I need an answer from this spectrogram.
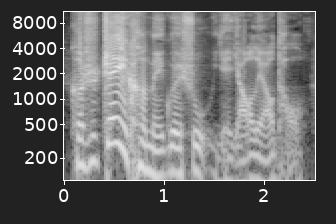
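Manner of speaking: plain reading voice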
